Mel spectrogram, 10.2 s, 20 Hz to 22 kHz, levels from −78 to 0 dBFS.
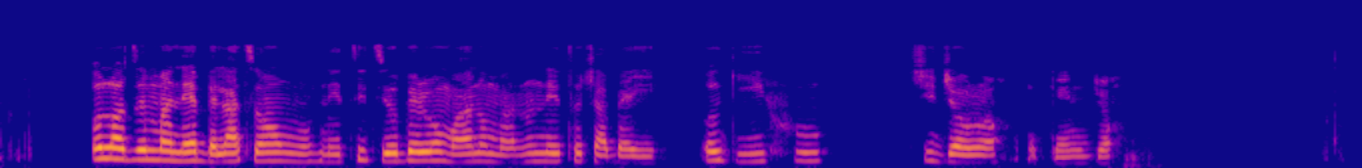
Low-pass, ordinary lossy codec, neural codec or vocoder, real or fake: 7.2 kHz; none; codec, 16 kHz, 16 kbps, FreqCodec, smaller model; fake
